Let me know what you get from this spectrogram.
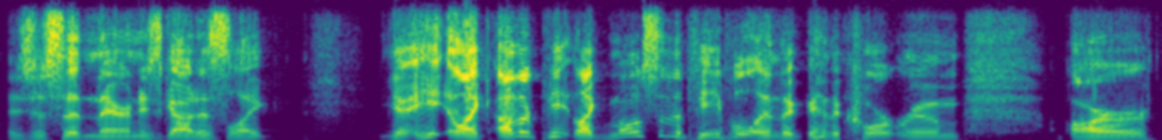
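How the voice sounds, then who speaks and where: A man's voice: a little high, animated, a little fast, a bit bright, no room sound, lo-fi sound. A man working as a game master, narrating a tabletop game casually in an informal, profane, rambling way.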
